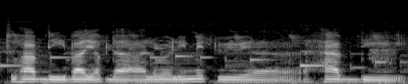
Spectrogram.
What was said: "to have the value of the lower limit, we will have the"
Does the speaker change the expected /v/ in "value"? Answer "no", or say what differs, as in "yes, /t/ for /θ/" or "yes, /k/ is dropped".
yes, /b/ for /v/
